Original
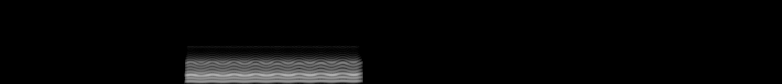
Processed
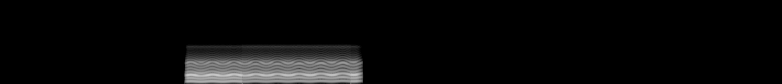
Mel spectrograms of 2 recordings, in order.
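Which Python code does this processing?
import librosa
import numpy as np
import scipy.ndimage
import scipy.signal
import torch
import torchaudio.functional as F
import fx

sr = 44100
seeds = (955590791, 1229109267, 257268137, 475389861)

y = fx.tilt_eq(x, sr, slope=2.0, at=(2.42, 3.51))
y = y * 10.0 ** (7.5 / 20.0)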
